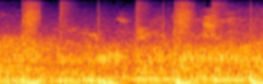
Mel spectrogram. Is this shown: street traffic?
yes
